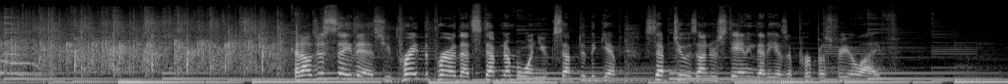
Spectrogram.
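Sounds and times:
audience applause after a prayer: 0.0s - 3.7s
speech: 2.9s - 9.1s.

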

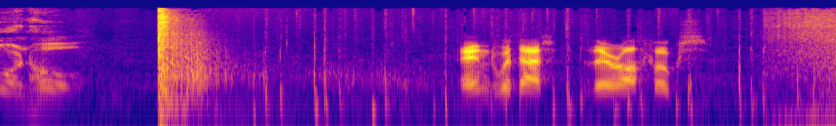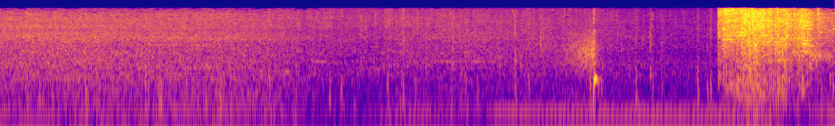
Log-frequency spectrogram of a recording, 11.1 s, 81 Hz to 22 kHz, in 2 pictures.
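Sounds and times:
speech: 0.0s - 0.6s, 3.1s - 4.8s
car engine rumble: 4.8s - 11.1s
shattering from car crash: 10.4s - 11.1s.

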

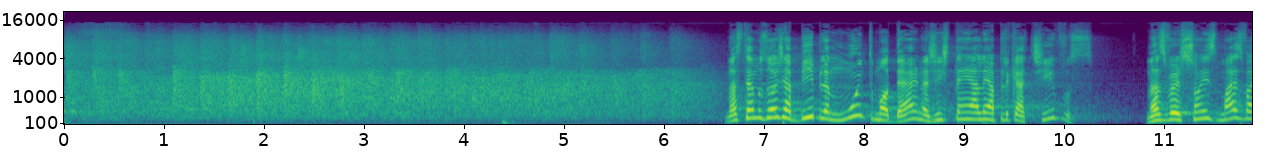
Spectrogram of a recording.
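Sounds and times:
audience applauding loudly: 0.0s - 6.6s
speech: 6.6s - 11.8s.

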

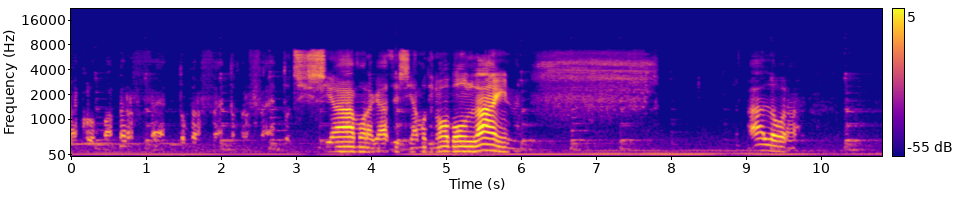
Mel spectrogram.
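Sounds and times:
speech: 0.1s - 6.8s, 9.0s - 10.6s
breathy hiss of exhaled vape vapor: 6.2s - 7.8s.

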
